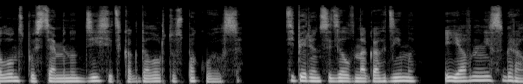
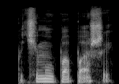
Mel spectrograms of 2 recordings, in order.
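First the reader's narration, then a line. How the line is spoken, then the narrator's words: Snort. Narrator (Russian): хмыкнул Дима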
